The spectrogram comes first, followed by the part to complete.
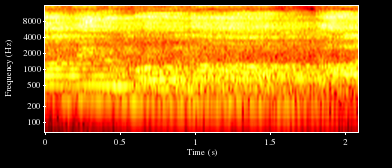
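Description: A man preaching into a microphone in a melodic, chanted delivery, his voice drawing out long held notes that glide up and down.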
